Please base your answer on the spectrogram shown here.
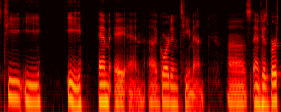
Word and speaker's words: Tiemann: That is Teemen. Sorry, is it Tim? Sorry, it's. Let me go back. His last name is Teeman.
